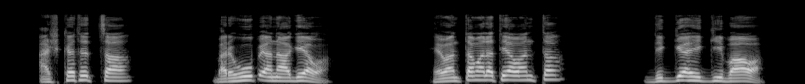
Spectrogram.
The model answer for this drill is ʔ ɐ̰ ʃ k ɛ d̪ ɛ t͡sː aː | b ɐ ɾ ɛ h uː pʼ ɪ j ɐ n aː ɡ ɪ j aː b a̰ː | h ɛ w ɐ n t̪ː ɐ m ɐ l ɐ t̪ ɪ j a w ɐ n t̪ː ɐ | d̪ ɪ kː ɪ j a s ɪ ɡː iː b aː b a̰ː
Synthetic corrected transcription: ʔ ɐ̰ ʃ k ɛ t̪ ɛ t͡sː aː | b ɐ ɾ ɛ h uː pʼ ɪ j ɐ n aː ɡ ɪ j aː w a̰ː | h ɛ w ɐ n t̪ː ɐ m ɐ l ɐ t̪ ɪ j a w ɐ n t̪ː ɐ | d̪ ɪ ɡː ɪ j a h ɪ ɡː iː b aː w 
